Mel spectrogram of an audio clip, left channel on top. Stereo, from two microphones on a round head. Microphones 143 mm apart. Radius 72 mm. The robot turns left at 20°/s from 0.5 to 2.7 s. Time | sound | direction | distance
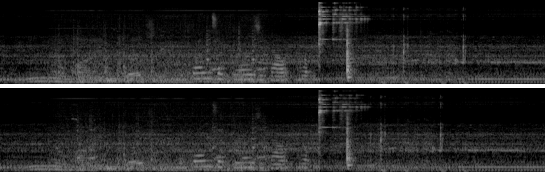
0.3 | a man speaking | 10° left (ahead or behind) | 0.6 m
1.8 | a woman speaking | 60° left (ahead or behind) | 1.1 m
3.2 | breaking glass | 20° left (ahead or behind) | 0.5 m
